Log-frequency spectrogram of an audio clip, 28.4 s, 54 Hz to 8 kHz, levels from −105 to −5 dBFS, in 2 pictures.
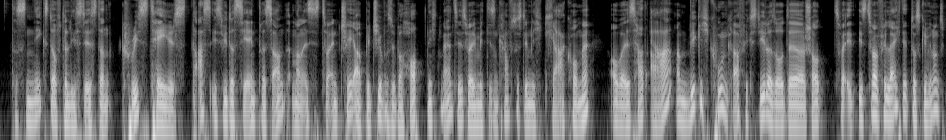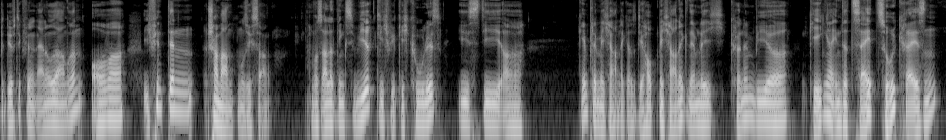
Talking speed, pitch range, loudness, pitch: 175 wpm, 95-110 Hz, -32 LUFS, 105 Hz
